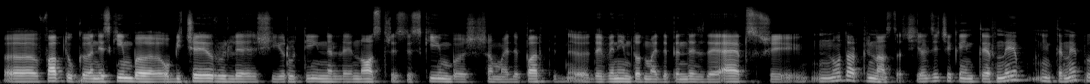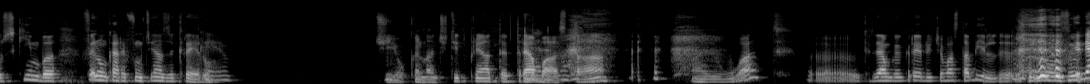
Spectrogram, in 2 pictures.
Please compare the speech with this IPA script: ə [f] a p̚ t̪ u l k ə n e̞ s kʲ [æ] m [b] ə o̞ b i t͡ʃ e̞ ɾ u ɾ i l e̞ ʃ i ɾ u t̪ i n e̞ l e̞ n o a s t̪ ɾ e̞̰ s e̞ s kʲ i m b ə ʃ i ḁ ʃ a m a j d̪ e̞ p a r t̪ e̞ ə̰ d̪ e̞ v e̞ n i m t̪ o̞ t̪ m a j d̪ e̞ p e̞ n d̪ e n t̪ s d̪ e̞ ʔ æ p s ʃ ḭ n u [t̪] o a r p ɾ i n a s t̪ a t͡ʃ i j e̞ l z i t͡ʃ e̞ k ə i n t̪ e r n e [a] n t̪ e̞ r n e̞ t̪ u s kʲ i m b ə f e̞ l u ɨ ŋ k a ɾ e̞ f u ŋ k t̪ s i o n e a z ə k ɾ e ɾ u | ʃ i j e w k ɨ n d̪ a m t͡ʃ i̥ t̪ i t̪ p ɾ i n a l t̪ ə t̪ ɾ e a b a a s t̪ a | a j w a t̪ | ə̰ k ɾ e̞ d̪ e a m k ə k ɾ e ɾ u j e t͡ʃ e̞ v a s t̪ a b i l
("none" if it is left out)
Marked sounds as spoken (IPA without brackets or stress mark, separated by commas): f, i, b, d̪, i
